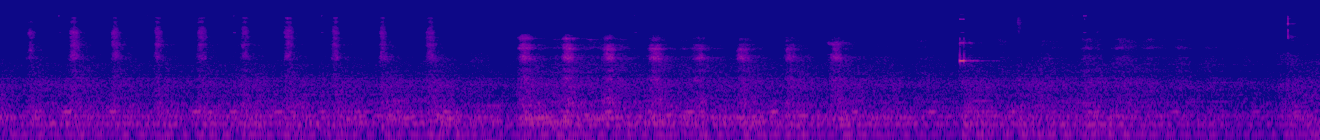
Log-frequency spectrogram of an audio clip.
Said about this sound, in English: Break your inhale into eight sniffs, eight small parts, and exhale in eight small parts as well. And begin.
